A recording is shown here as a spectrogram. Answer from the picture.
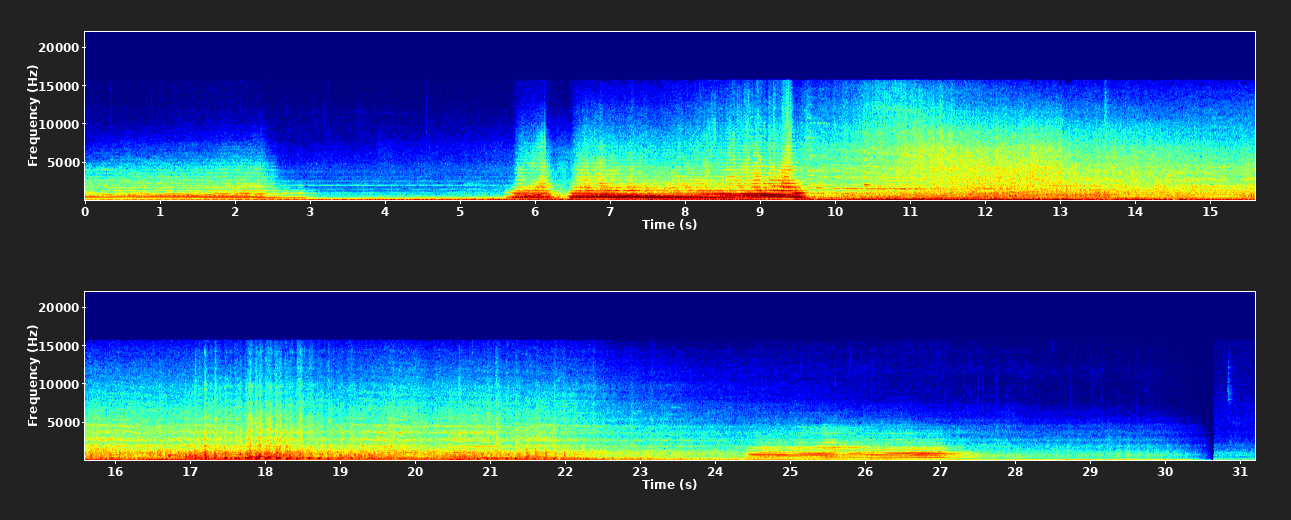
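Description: A train going by with its locomotive air horn sounding a chord in three blasts: one at the start, a longer one a few seconds in, and a shorter one near the end. Between the blasts come the loud rush and rumble of the passing train and the clatter of its wheels on the rails.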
